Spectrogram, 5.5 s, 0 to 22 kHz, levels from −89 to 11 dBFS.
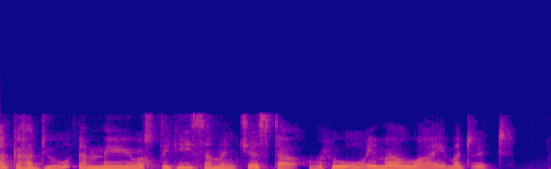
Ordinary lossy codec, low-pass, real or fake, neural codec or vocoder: MP3, 48 kbps; 7.2 kHz; fake; codec, 16 kHz, 1.1 kbps, Voila-Tokenizer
